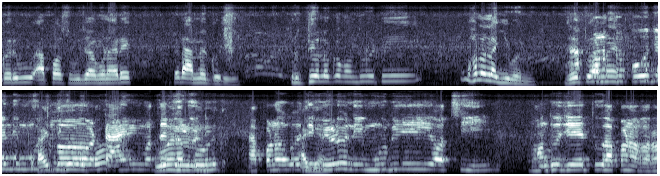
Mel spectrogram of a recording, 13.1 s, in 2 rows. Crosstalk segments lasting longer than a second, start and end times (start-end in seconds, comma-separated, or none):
none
